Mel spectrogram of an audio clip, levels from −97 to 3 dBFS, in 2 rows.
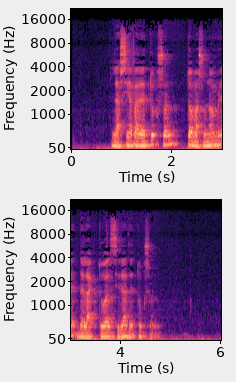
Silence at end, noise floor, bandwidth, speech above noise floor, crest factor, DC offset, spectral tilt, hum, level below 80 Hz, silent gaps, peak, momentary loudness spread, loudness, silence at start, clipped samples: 0.35 s; -47 dBFS; 13.5 kHz; 31 dB; 14 dB; under 0.1%; -5 dB/octave; none; -36 dBFS; none; -2 dBFS; 9 LU; -17 LUFS; 0.7 s; under 0.1%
